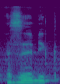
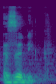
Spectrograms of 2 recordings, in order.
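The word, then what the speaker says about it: acerbic: तो इसका जो प्रोनाउंसिएशन है इसका है एज़ेबिक, एज़ेबिक, एज़र्बिक, यानी इसका मतलब होता है बिटर, हार्स या फिर सावर, कड़वाहट होना।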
